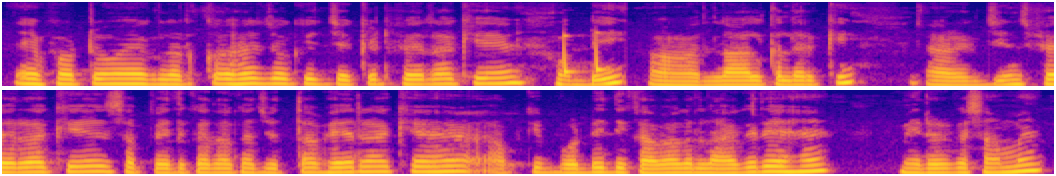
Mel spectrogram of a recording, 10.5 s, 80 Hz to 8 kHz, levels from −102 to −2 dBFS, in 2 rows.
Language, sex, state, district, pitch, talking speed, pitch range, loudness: Marwari, male, Rajasthan, Nagaur, 160 Hz, 105 wpm, 145-180 Hz, -15 LUFS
